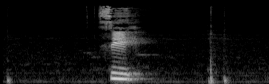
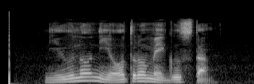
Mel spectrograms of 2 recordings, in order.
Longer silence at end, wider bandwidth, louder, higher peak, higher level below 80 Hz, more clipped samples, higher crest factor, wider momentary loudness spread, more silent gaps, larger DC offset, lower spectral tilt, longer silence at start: about the same, 0.4 s vs 0.4 s; first, 16.5 kHz vs 13 kHz; first, -17 LUFS vs -21 LUFS; about the same, -2 dBFS vs -4 dBFS; second, -56 dBFS vs -44 dBFS; neither; first, 24 dB vs 18 dB; first, 24 LU vs 12 LU; neither; neither; second, -2.5 dB/octave vs -4 dB/octave; second, 0.05 s vs 0.45 s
